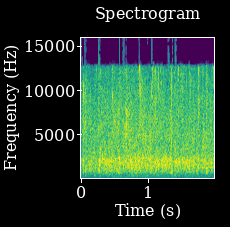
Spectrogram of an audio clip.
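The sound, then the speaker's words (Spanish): Steady, dense applause from a small group of family members, many hands clapping at once in a continuous crackling wash that stays loud and even throughout, with no talking. “esa es la familia aplaudiendo.”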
